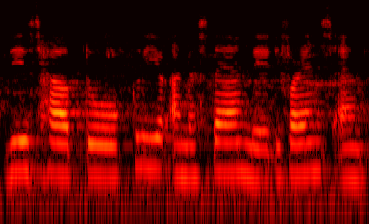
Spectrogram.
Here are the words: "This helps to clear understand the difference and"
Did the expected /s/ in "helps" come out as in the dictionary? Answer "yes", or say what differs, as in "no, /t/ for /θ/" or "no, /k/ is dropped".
no, /s/ is dropped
